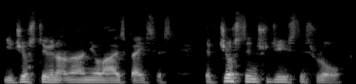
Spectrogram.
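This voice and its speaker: British male podcast co-host, lowish voice, blunt and profane, lays out long what-if scenarios. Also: quick pace. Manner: plain-spoken, swears, lays out scenarios at length. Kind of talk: casual business chat. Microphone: podcast mic.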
